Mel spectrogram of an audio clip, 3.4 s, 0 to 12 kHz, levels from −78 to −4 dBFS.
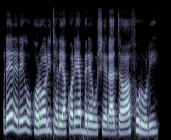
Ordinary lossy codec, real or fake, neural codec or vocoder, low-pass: Opus, 32 kbps; real; none; 9.9 kHz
